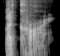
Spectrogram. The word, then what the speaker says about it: LaCroix: Yes, and it's exactly, like, no, the LaCroix website literally says it rhymes with the term enjoy. So you can say enjoy LaCroix.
